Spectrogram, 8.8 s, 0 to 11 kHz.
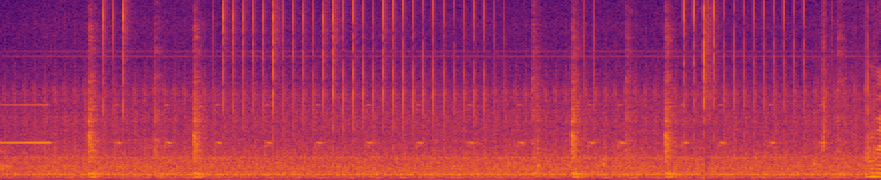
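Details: First Q-switched laser tattoo removal session on a 4-month-old black-ink star tattoo on the arm of an African-American patient, treated with lower energy for darker skin. Rapid, sharp snapping pulse clicks over a steady machine hum; patient rates pain 5/10.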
